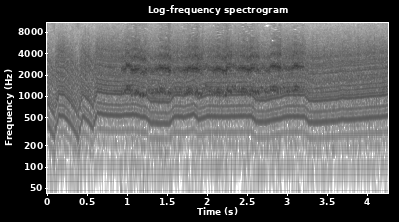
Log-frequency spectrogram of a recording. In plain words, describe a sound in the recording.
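Tyres squeal in a corner.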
